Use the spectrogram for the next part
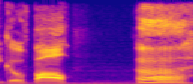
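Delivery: ordinary delivery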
